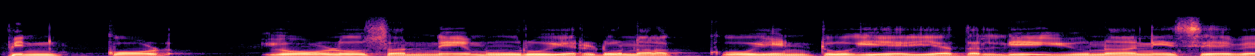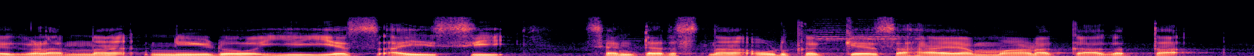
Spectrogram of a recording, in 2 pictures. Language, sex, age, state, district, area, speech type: Kannada, male, 18-30, Karnataka, Tumkur, rural, read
